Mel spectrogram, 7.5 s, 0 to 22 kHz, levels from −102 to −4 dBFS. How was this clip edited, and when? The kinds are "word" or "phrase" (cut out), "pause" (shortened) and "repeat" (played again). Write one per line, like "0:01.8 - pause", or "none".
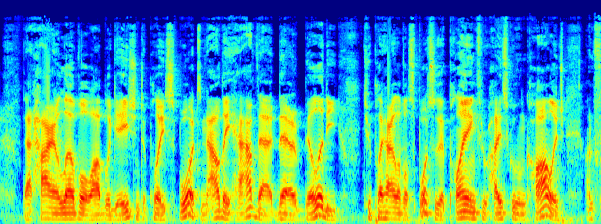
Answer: none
